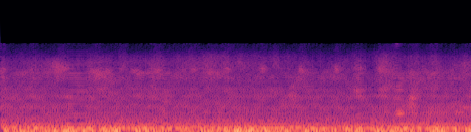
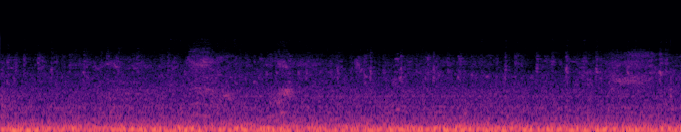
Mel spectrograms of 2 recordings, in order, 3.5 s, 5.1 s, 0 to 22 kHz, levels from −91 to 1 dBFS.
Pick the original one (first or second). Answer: second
